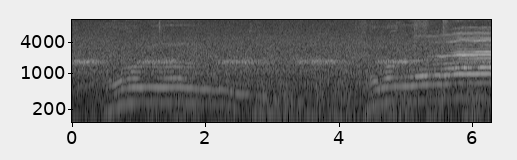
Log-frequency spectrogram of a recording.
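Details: Cat in a fight producing two long moaning yowls, each swooping upward then levelling and drifting down, with faint recurring hiss-like bursts and steady low rumble behind.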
